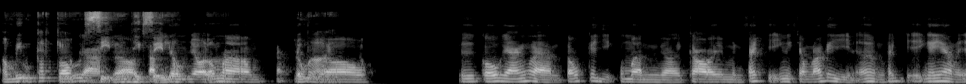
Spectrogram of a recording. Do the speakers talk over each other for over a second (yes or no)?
yes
